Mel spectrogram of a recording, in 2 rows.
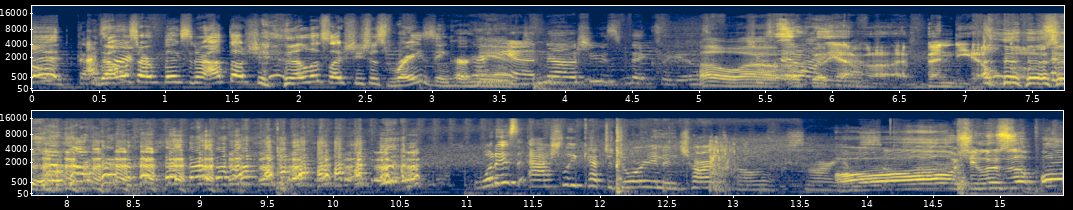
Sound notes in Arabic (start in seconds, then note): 7.1 الجميع يضحكون; 12.7 تضرط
